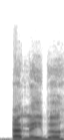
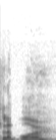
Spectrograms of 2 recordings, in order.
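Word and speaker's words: Patlabor: Um, is that how it's pronounced? Pat Lab. Pat Labour. Yeah. Okay. Well, control labors. Okay. Yeah. Well, I'm not It's not It's not patore.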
